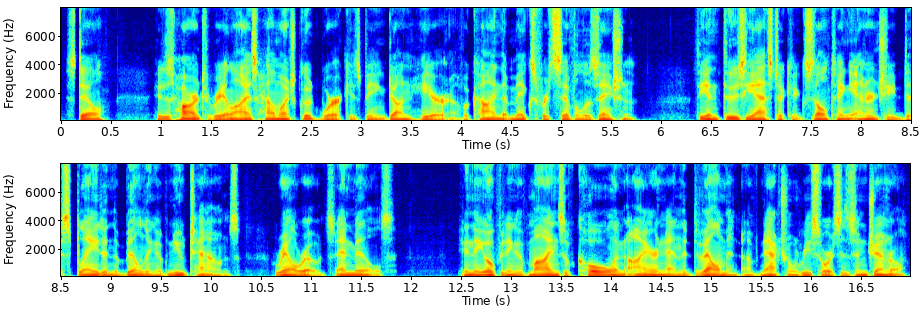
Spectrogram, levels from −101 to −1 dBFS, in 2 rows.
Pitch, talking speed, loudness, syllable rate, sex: 85 Hz, 180 wpm, -20 LUFS, 5.6 syllables/s, male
